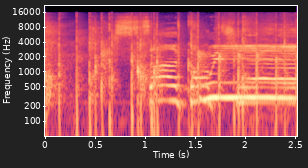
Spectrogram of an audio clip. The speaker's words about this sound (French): Et à tous et bienvenue dans ce 50e, déjà 50e, on peut déjà s'applaudir.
